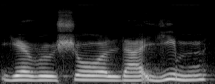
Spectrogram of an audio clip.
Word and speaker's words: Yerushalayim: Now in nautical miles 3390 from 3389 is the name pronounced Yerushalayim, a dual, in allusion to its 2 main hills.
